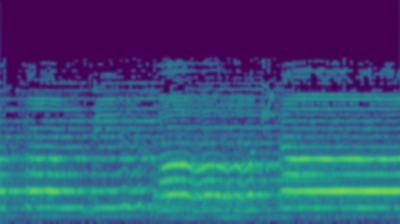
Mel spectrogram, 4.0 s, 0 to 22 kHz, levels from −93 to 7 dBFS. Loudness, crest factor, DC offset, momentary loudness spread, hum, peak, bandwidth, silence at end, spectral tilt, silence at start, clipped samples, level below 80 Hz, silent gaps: -20 LUFS; 12 dB; under 0.1%; 13 LU; none; -6 dBFS; 7.8 kHz; 0 s; -1 dB/octave; 0 s; under 0.1%; -68 dBFS; none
